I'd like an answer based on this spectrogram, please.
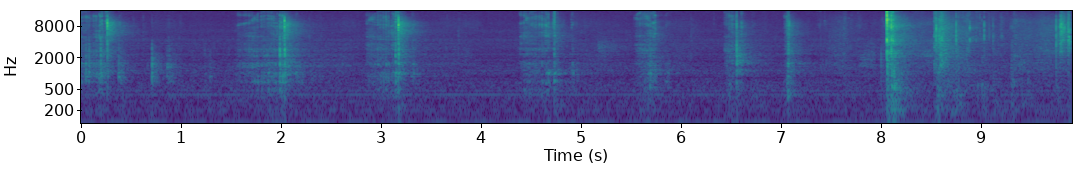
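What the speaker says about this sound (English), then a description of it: "I'm cutting down about 7 inches and then cutting straight across" Scissors snipping through fabric while a pillow is being sewn, a series of crisp separate cuts spaced a second or so apart, close and fairly quiet, with one sharper snip near the end.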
